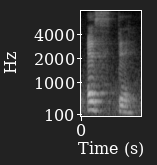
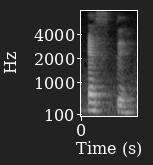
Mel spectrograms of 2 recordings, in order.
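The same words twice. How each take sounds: Both takes have the same delivery.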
